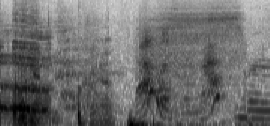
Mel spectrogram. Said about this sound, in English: That was a nice burp. Thanks, bud.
